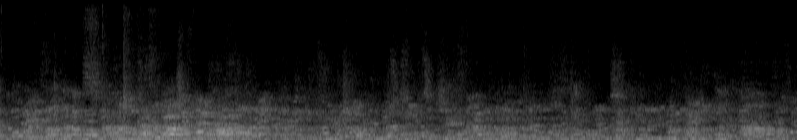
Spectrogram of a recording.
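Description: Cards tap and slide on a soft mat.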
